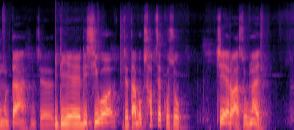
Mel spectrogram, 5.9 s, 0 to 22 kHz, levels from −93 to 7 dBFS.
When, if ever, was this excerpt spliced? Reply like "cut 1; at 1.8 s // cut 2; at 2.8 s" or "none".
cut 1; at 1.1 s // cut 2; at 2.4 s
